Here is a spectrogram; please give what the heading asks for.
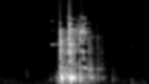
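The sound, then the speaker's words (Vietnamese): A door pushed open, held only by a latch bolt, makes a single short scraping burst of about half a second. It is fairly loud and heard alone, with silence before and after. “Anh đẩy cửa, từ từ bước vào trong.”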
